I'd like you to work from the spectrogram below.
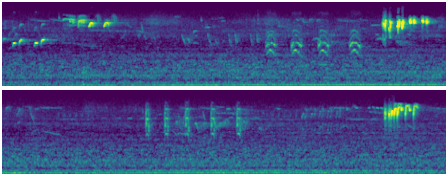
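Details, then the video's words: A song thrush delivers a fast three-note motif repeated several times, followed by sparser high trills and thin notes over steady low rumble. "Songtrush / Song - Singdrossel / Gesang"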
